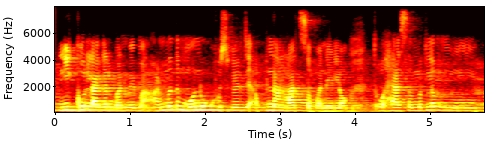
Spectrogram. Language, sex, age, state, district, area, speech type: Maithili, female, 18-30, Bihar, Madhubani, rural, spontaneous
